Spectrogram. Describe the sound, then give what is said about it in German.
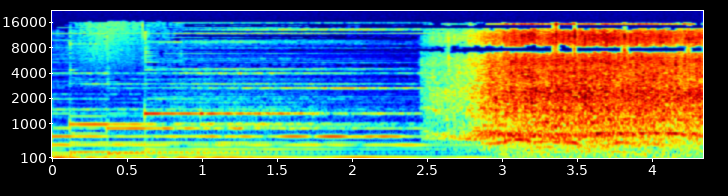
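A short sustained musical tone gives way to a loud burst of applause and cheering from left and right members of the French National Assembly celebrating their victory over President Macron, dense and continuous clapping filling the last couple of seconds. “Hörbare Zeitenwende in der französischen Nationalversammlung. Dort jubeln Linke und Rechte über ihren Sieg über Präsident Macron.”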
